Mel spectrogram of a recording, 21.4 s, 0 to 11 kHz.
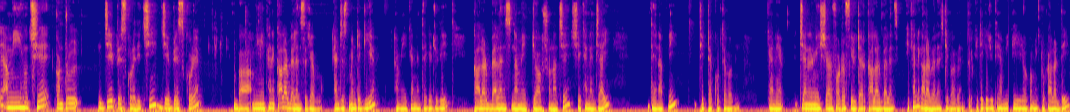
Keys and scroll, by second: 2.4 ctrl+j, 5.5 ctrl+z.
